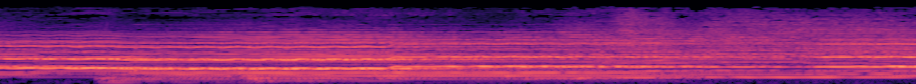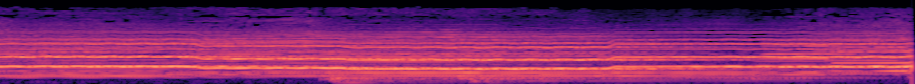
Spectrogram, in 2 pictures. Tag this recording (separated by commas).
playing theremin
